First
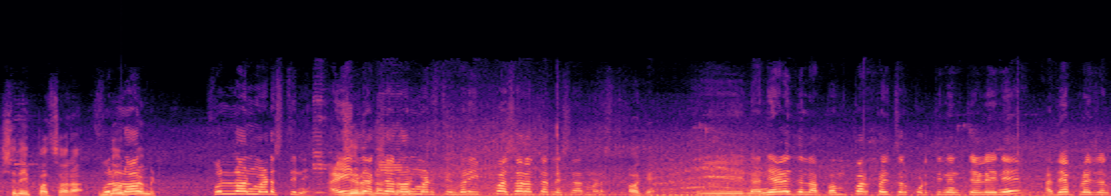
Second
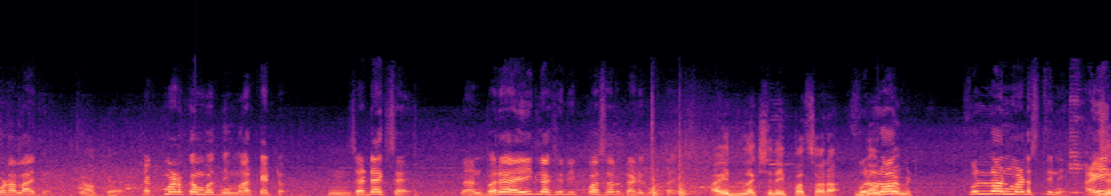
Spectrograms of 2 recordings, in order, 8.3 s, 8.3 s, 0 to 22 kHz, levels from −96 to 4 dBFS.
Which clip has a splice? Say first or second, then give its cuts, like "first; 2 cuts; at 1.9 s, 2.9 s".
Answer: first; 1 cut; at 4.6 s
